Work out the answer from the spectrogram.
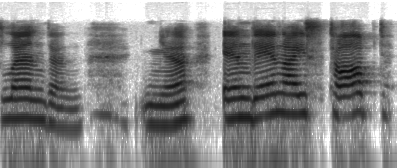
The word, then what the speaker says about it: London: yeah and she said no it's not long dong it's landon yeah and then i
